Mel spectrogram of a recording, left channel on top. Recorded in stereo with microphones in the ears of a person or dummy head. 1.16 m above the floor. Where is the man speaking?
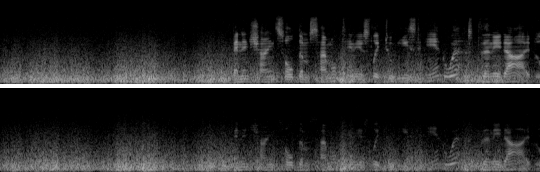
80° left.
